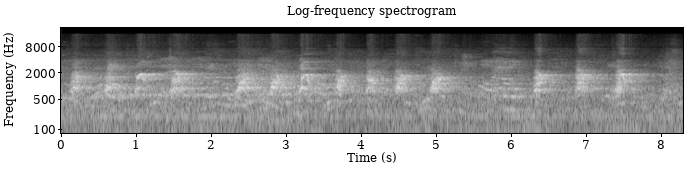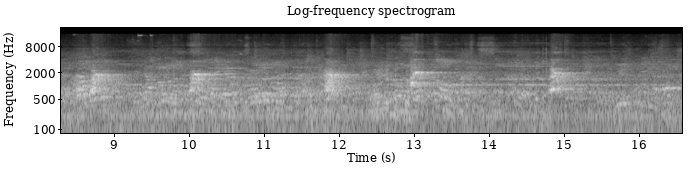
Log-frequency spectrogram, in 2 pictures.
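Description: A dog barking in high-pitched yaps, in a quick run of about two or three a second for the first five seconds, then in single yaps every second or two.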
